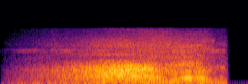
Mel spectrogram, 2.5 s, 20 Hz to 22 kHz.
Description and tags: Audacity:
- Effect->Reverse
- Effect->Change Speed
Speed Multiplier: 0.300
- Add Silence at end
0.02 s
- Effect→Normalize...
✓Remove DC offset
✓Normailze maximum amplitude to: –3.0
✓Normalize stereo channels independently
